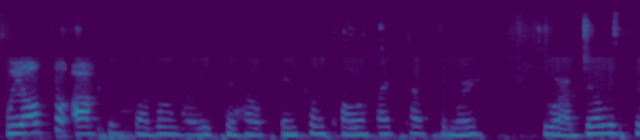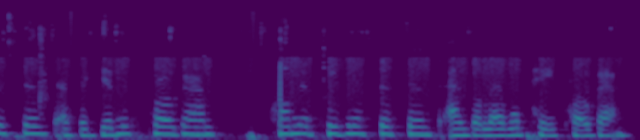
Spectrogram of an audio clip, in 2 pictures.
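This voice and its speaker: A woman's voice: mid-range voice, steady tone, a little fast, breathy edge. A woman utility spokesperson reading a prepared public comment over a remote call whose audio turns muffled and breaks up. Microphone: remote video call. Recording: tinny muffled video call line.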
